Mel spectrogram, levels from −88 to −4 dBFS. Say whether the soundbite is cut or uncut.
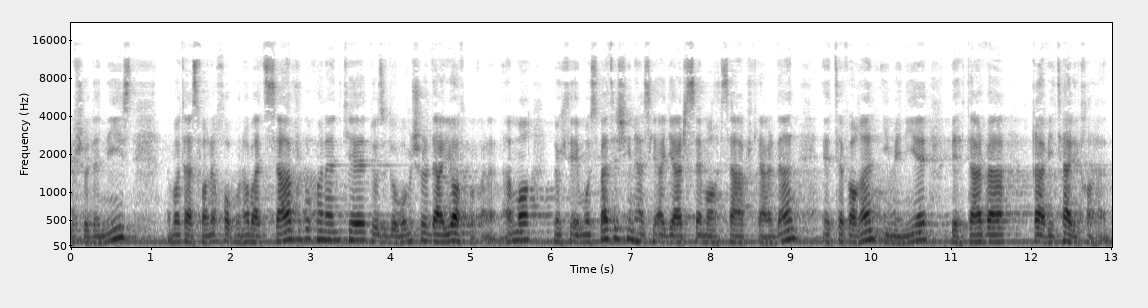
uncut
